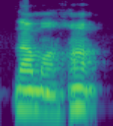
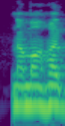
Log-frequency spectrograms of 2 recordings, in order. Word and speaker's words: Namah: That's why Gurave, Namaha. Namaha, there is no elongation, dirgha, Namaha. So sometimes the exact pronunciation of Visarga is Namah, half, it has to stop, it is half uttered.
